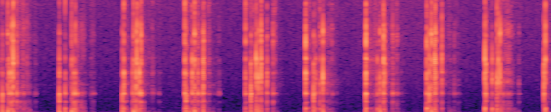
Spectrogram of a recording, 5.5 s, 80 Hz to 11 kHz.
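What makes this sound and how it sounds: Long acrylic nails tap and scratch the blade and handle of a solid, light wooden spatula. Short clustered bursts of dull knocks and scraping repeat at a steady pace, each with a thumpy low body, a faint ringing tone near 2 kHz, and a quick fade into silence between bursts.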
